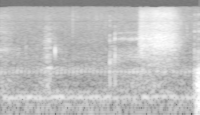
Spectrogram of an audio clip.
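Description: Quiet handling of a CD and its plastic digipak tray: a faint click about half a second in, then a short, soft scraping hiss, over a steady low hum.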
